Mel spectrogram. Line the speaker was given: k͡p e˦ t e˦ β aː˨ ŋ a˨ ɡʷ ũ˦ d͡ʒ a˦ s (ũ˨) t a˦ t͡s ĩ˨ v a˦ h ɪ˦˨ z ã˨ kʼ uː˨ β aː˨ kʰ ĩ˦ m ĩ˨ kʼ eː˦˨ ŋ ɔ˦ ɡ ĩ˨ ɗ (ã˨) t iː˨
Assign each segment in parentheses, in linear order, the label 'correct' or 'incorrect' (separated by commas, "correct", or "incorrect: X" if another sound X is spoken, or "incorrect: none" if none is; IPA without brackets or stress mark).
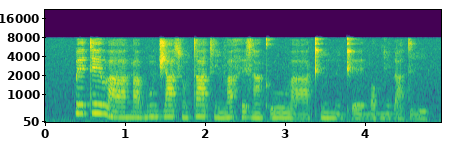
correct, incorrect: a˨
